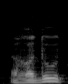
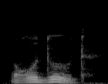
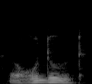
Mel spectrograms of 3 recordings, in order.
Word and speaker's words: غدود: بولتے یا لکھتے ہیں، غدود کہتے ہیں. جبکہ درست لفظ ہے غدود. یعنی آپ جب اس کو لکھیں گے یا بولیں گے تو غین کے اوپر بھی پیش لگائیں گے اور دال کے اوپر بھی پیش لگائیں گے.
